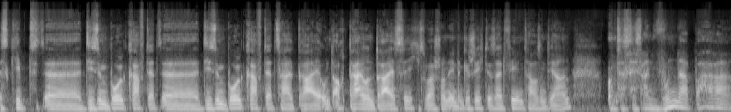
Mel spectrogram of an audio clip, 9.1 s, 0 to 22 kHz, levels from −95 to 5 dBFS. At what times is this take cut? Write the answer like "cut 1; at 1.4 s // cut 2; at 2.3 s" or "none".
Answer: cut 1; at 2.0 s // cut 2; at 5.2 s // cut 3; at 5.7 s // cut 4; at 8.0 s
